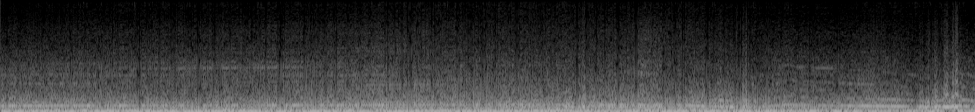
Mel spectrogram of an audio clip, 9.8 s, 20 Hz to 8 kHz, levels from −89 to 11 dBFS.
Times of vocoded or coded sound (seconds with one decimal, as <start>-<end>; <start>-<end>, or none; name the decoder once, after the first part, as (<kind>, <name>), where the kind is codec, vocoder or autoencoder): none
